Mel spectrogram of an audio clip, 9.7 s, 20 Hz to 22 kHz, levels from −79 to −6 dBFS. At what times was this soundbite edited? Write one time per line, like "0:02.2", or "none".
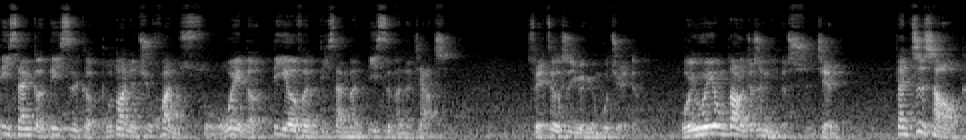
none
